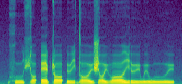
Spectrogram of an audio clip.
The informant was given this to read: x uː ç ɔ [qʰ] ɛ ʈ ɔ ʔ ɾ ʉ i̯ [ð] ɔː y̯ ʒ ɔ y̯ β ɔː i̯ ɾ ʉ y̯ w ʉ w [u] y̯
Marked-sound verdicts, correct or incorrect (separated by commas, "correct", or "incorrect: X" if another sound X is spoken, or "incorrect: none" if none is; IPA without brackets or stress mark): incorrect: ʔ, incorrect: d, correct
